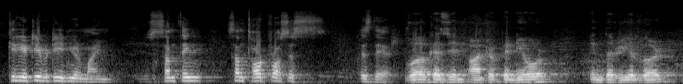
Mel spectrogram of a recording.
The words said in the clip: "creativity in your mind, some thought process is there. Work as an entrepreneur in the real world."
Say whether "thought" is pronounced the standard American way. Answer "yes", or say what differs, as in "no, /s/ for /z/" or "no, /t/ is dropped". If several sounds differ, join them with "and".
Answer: no, /t/ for /θ/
